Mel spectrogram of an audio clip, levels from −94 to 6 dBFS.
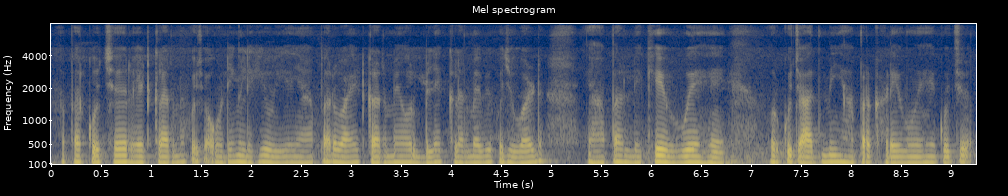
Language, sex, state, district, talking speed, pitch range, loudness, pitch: Hindi, male, Bihar, Gopalganj, 240 wpm, 120-130 Hz, -19 LUFS, 125 Hz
